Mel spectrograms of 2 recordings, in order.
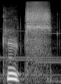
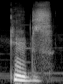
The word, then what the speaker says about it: kids: If you say kids, that's again incorrect. It is kids.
